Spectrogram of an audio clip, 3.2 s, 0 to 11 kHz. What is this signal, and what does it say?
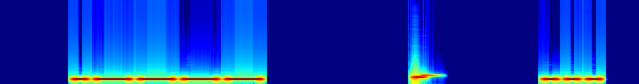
Morse code, heard as a keyed tone, about 22 wpm, 700 Hz. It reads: 1 S
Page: This rapid-fire timing is geared to push your ICR (Instant Character Recognition) skills.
